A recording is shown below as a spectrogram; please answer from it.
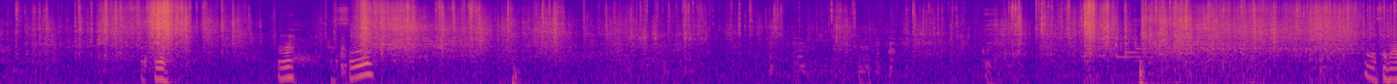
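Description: Plastic window-tint film crinkling and rubbing against the wet windshield glass as it is handled and slid into place, in uneven stretches, with a few brief voice sounds.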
